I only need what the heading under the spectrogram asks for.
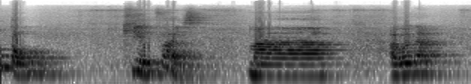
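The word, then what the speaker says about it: má: Ele sai aqui do terceiro nível e vai para o quinto.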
